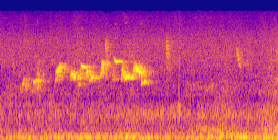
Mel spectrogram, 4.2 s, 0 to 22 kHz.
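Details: Red-whiskered bulbul singing as a trapping decoy, 26 October 2019: a rapid run of cheerful, warbling whistled notes climbing and dipping for about a second and a half, then quieter, over faint low hum.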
